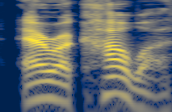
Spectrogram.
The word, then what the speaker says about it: Arakawa: pianist um Betsy um araka I guess is how you pronounce that um arakawa sorry I believe that's actually how you pronounce it she was 63 by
